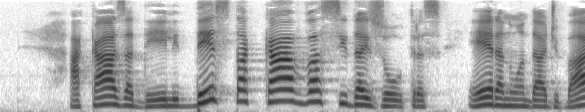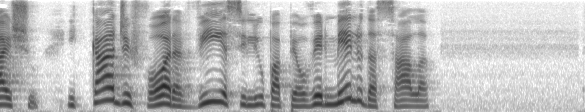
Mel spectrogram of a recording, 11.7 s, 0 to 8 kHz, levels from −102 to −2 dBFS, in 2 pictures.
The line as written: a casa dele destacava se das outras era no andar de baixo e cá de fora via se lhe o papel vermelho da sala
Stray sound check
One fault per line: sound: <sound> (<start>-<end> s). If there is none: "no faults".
no faults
